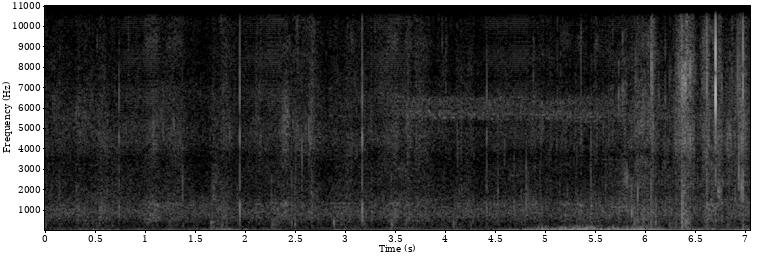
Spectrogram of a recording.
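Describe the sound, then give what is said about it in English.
Footsteps of a person walking outdoors, a steady run of soft crunching steps mixed with low wind rumble that grows louder and fuller toward the end. “I'll walk this way.”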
